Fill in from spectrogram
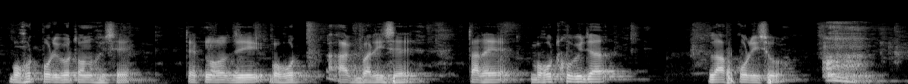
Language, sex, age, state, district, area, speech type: Assamese, male, 45-60, Assam, Goalpara, rural, spontaneous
